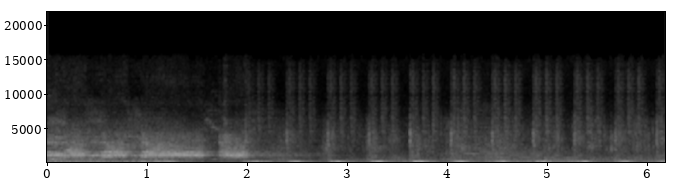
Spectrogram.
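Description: Cartoon soundtrack: a crackling magic-energy effect over a low rumble, then, about two seconds in, a deep regular throb about two and a half times a second under the music.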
